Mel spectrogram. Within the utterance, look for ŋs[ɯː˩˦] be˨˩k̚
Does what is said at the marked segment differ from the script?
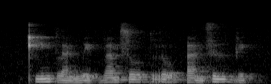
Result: yes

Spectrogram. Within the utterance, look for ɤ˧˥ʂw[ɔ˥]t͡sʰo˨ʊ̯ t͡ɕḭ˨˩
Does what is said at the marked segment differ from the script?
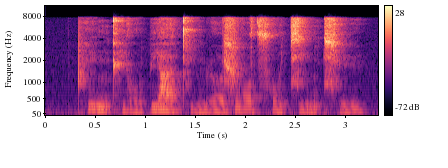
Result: no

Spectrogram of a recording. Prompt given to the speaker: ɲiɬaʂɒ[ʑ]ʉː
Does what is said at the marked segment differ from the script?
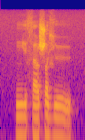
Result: no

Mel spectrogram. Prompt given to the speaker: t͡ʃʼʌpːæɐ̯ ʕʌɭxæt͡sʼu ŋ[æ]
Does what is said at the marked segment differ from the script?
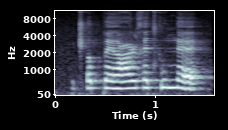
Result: no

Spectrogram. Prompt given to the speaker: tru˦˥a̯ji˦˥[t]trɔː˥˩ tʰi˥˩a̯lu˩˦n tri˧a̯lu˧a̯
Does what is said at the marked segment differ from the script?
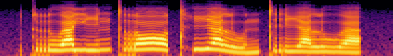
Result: yes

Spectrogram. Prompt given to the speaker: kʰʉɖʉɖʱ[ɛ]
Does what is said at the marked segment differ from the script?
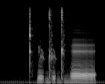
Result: no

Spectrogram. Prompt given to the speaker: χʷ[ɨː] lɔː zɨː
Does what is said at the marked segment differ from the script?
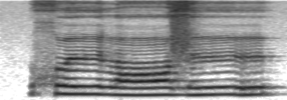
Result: no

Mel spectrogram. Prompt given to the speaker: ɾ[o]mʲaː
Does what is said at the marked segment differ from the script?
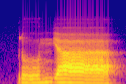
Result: no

